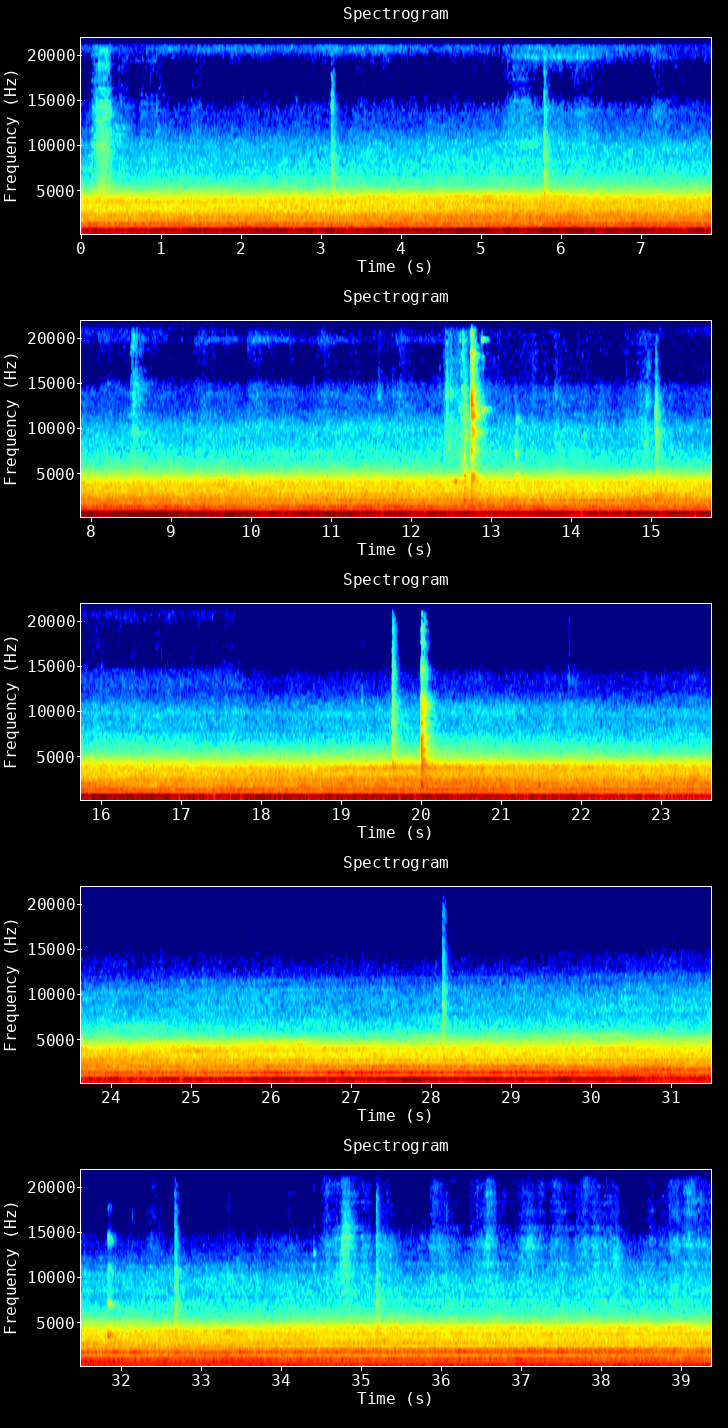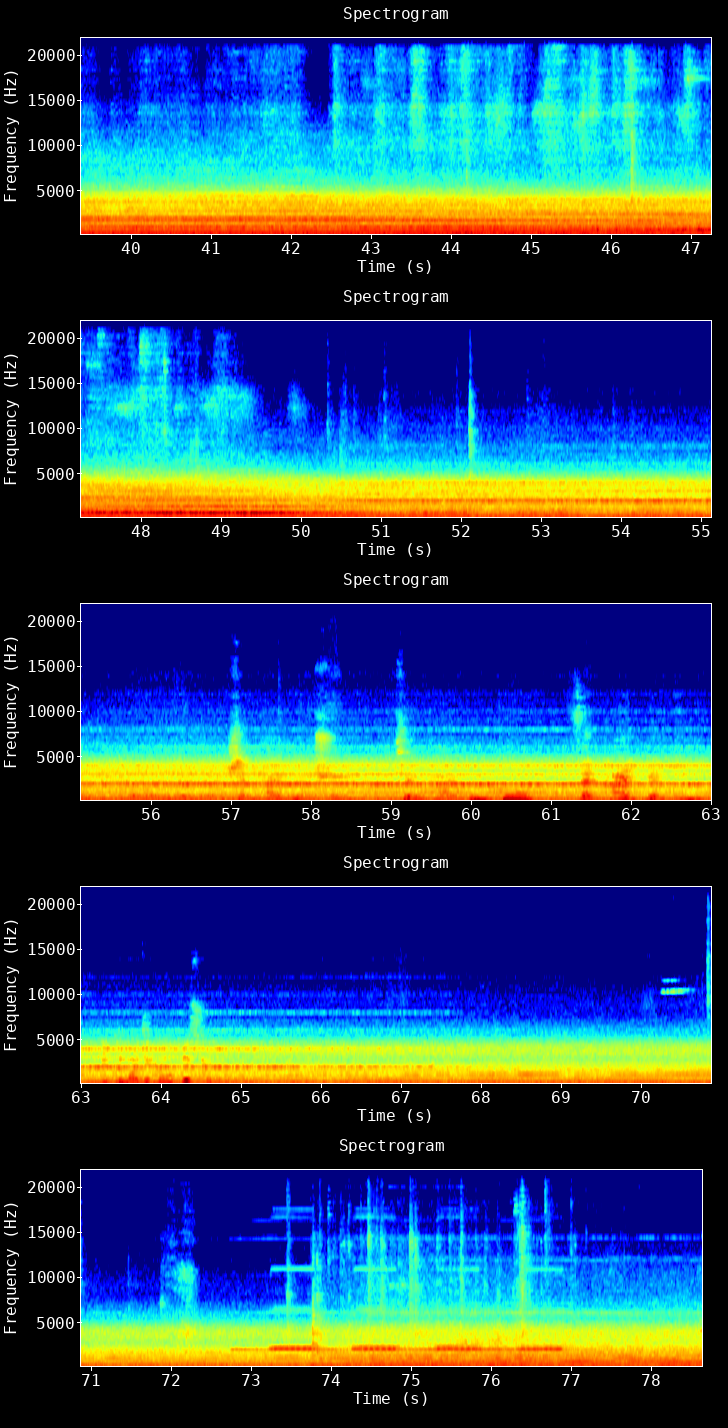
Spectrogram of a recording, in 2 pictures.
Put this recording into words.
Take the MRT, In the compartment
